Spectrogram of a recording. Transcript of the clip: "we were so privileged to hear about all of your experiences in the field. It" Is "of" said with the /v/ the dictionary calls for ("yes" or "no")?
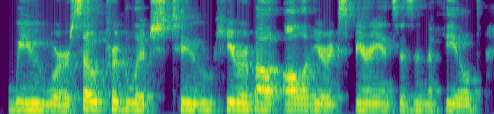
yes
